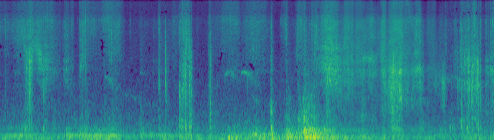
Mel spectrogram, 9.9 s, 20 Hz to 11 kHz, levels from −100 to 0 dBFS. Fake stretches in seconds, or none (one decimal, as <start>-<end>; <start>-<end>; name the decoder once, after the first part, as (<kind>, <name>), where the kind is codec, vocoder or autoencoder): 6.8-8.9 (vocoder, WaveNeXt)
